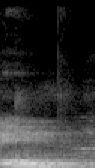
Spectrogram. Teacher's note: ओम में दोनों होठ टच हो रहे हैं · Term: ओष्ठ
